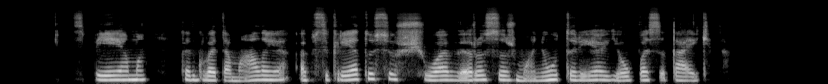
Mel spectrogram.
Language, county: Lithuanian, Kaunas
